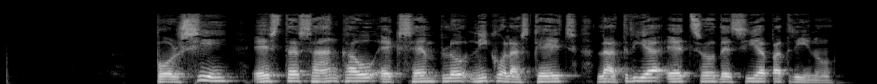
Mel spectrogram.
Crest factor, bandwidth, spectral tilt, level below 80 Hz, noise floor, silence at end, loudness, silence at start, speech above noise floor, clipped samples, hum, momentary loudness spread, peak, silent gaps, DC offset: 16 dB; 11.5 kHz; -5 dB/octave; -56 dBFS; -75 dBFS; 0.45 s; -17 LUFS; 1.55 s; 58 dB; under 0.1%; none; 9 LU; -2 dBFS; none; under 0.1%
